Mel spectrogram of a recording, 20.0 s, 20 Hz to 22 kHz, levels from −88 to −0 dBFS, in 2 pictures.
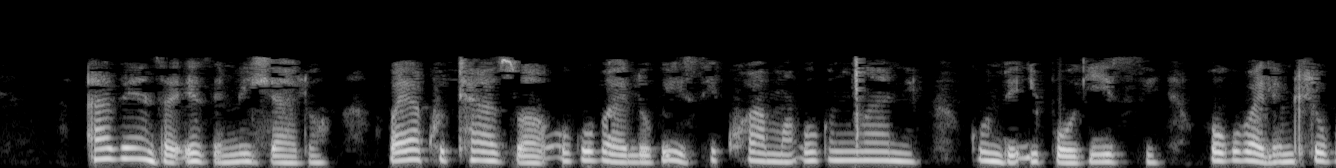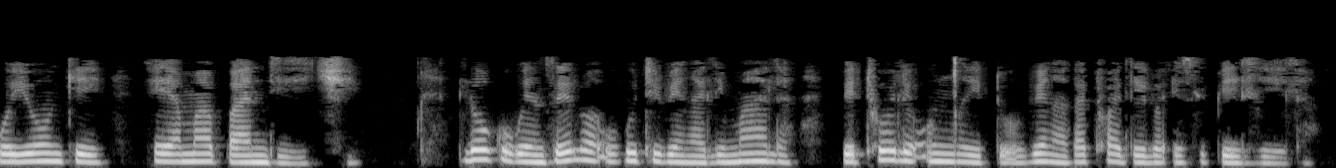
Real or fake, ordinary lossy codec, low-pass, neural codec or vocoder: real; MP3, 24 kbps; 5.4 kHz; none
